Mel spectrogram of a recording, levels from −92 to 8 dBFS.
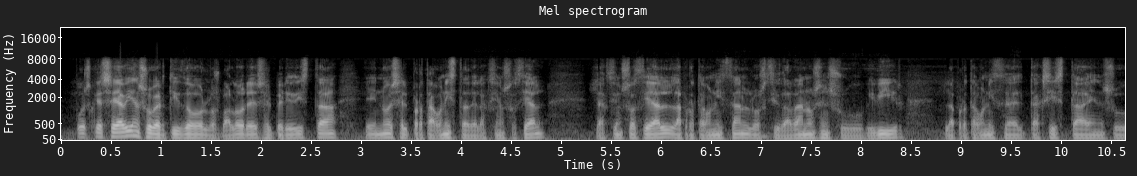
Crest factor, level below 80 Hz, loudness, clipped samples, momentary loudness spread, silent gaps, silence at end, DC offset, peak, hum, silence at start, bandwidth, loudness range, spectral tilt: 22 dB; -42 dBFS; -29 LUFS; under 0.1%; 11 LU; none; 0 s; under 0.1%; -8 dBFS; none; 0.05 s; 8.6 kHz; 5 LU; -5.5 dB/octave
